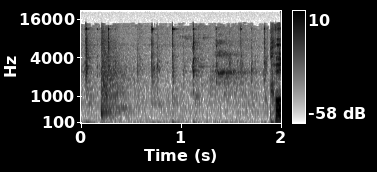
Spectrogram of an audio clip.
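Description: Light metallic clicks and small rattles, a few scattered ticks over two seconds, as a BMW N63 timing chain and exhaust cam adjuster are handled and seated by hand.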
